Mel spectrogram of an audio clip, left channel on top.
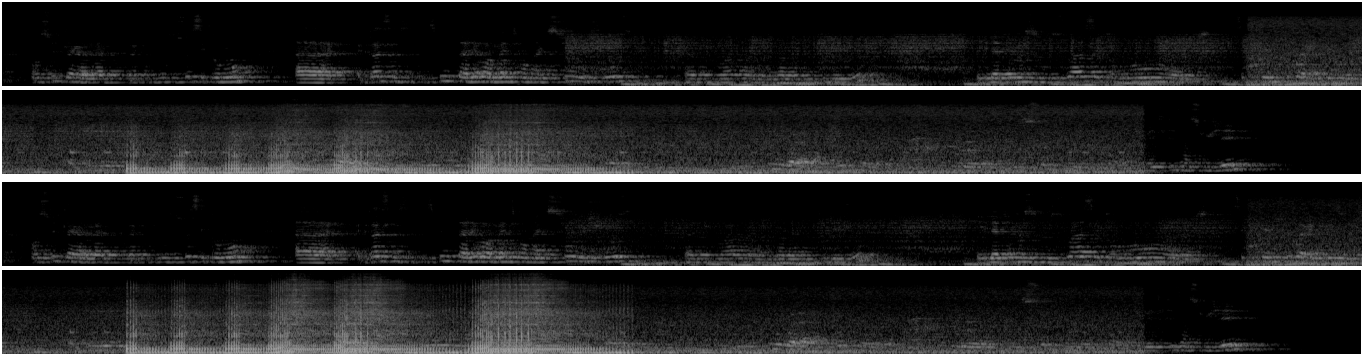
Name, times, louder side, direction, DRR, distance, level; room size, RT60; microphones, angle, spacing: voice 1, 0.3-6.3 6.8-8.7 9.7-12.1 12.4-13.5 13.8-19.3 19.6-26.1, equal, 30° right, -1 dB, 7.9 m, -46 dB
sound 1, 5.6-22.0, left 1 dB, 35° left, 2.8 m, -49 dB
sound 2, 12.4-25.0, left 2 dB, 15° left, 0.8 m, -45 dB
Motorcycle, 14.8-19.9, right 3 dB, 90° right, 0.9 m, -30 dB
22.0 x 21.0 x 6.0 m, 1.0 s
head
